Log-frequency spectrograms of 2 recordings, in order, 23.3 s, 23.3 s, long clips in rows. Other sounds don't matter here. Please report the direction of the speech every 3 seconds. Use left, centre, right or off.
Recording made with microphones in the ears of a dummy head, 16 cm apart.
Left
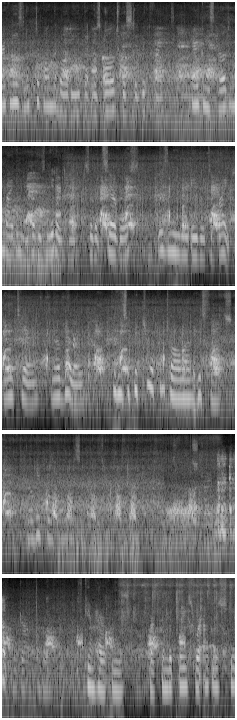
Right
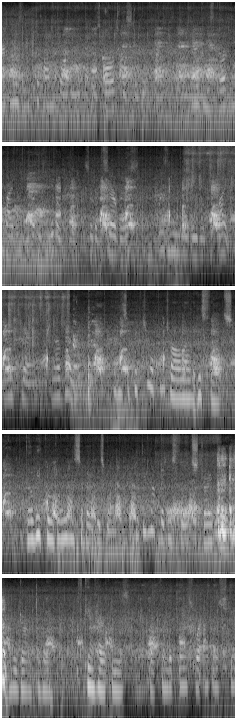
left, left, left, left, centre, right, right, left.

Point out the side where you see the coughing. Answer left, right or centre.
right.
